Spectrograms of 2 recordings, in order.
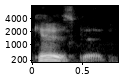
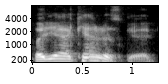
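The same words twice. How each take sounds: First: Said in the usual way. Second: Emphatic. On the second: Real, not acted. Enthusiastic praise of Canada.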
